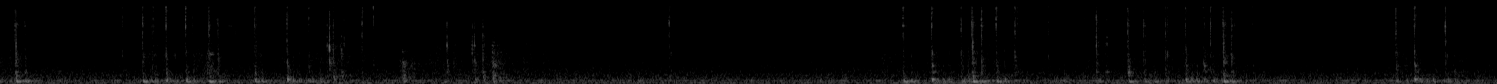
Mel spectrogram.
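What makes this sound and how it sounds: Fingertips type on a silver aluminum laptop keyboard with plastic keys, making quick, bright, dry clicks that come in bursts with a quiet pause in the middle. A steady low hum sits under the clicks throughout.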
